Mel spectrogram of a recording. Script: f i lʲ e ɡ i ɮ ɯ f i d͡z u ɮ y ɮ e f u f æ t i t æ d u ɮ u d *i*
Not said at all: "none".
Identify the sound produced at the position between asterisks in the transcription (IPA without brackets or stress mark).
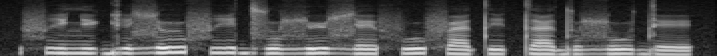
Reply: e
